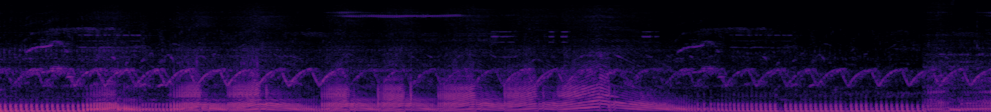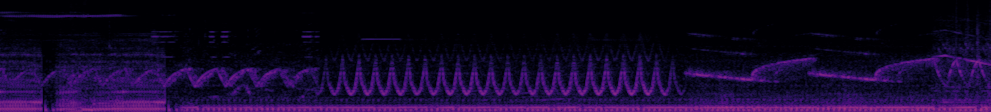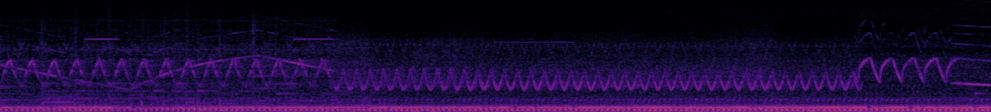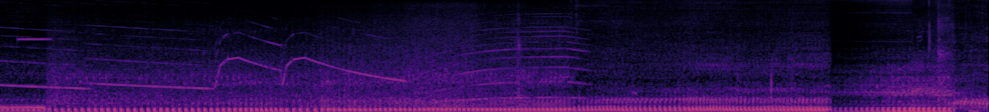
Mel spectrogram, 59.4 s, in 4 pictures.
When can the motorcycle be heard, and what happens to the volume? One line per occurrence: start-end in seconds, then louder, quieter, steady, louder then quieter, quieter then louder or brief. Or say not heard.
0.0-59.3 quieter then louder.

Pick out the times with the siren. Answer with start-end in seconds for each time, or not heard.
0.0-53.5.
